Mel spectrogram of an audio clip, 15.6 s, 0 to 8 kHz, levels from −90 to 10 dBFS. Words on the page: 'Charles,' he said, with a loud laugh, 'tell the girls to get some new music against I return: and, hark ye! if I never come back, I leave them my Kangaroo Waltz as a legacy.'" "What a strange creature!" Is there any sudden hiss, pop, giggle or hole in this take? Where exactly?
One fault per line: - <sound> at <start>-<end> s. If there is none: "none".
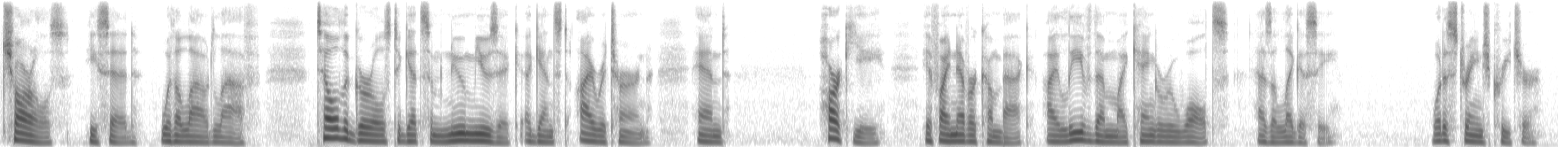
none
